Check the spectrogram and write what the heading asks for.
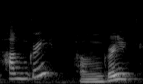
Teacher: it goes hung on the first syllable and then grease so it goes up from the first to the second syllable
